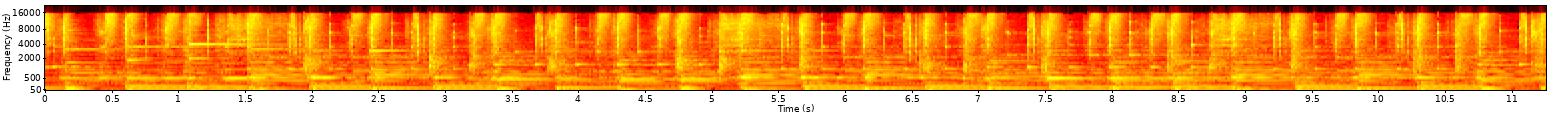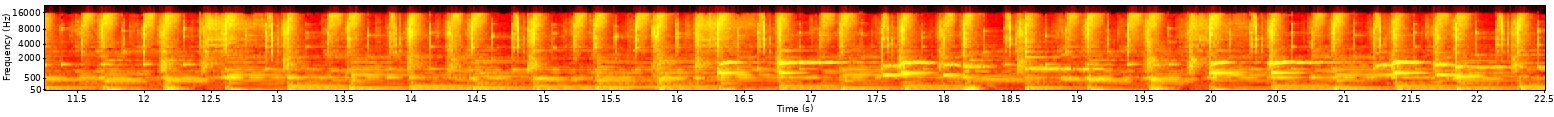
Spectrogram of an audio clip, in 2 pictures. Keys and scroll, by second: 12.5 space, 13.4 Right, 13.6 Right, 13.8 Right, 14.1 Right, 14.5 a, 17.2 Down, 17.6 Left, 17.8 Left, 18.2 Left, 18.4 Left, 19.1 Down, 19.3 Left, 19.5 Left.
